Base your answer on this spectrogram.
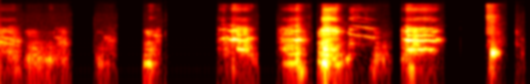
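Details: Cavalier King Charles Spaniels, from a puppy livestream of five-week-old litters at Red Barn Cavaliers, indoors: soft scattered squeaks give way to louder harmonic whining yelps, rising and bending, roughly one each second.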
